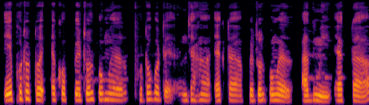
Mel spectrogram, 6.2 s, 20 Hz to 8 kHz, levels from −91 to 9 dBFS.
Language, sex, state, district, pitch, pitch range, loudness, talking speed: Bengali, male, West Bengal, Jhargram, 165 Hz, 155-175 Hz, -19 LUFS, 155 wpm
